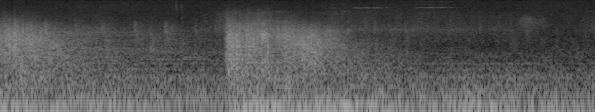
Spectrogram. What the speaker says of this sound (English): And the Vindicator has been destroyed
